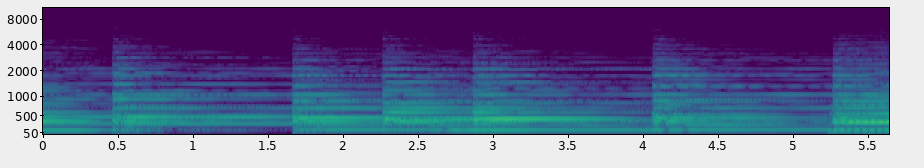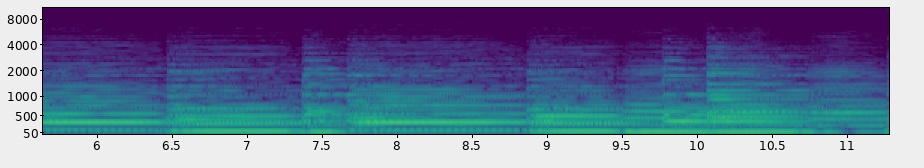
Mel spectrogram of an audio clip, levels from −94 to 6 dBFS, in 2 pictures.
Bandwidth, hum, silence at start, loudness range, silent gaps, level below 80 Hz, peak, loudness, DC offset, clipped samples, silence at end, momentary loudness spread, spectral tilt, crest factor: 4.5 kHz; none; 0 s; 7 LU; none; -50 dBFS; -18 dBFS; -33 LUFS; under 0.1%; under 0.1%; 0 s; 14 LU; -11.5 dB/octave; 14 dB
